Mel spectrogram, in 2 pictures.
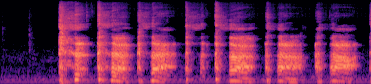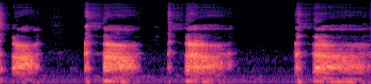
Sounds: Cough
